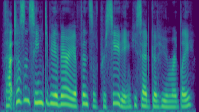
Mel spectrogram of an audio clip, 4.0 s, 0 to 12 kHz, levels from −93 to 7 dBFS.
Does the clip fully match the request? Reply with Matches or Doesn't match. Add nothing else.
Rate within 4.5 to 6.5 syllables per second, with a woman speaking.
Matches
